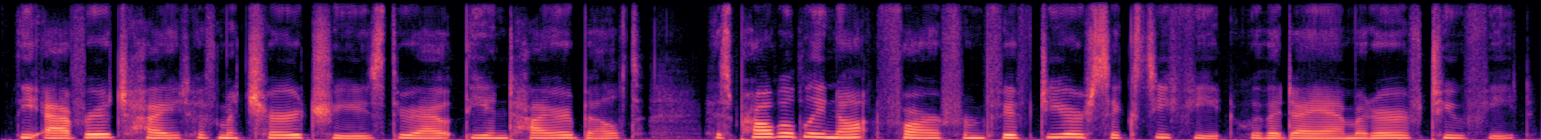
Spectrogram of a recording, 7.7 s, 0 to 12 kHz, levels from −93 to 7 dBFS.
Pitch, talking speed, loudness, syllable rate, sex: 225 Hz, 195 wpm, -17 LUFS, 5.4 syllables/s, female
